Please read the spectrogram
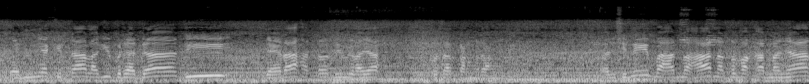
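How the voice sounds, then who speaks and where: A man talks at a fairly quick pace over loud background noise. The sound itself is dry, with no echo. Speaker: food vlogger. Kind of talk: casual vlog outro. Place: market. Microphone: phone near.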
